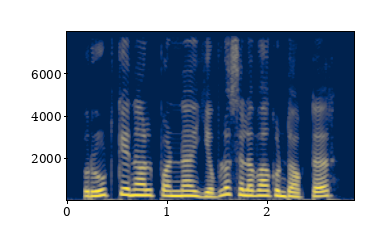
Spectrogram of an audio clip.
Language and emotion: Tamil, sad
